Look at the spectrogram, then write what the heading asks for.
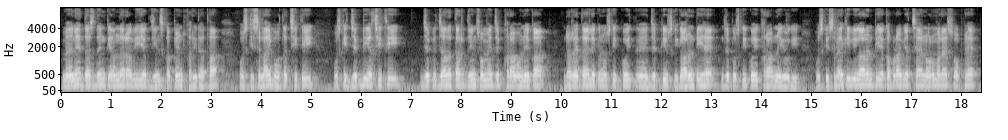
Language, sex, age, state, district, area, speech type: Hindi, male, 30-45, Rajasthan, Karauli, rural, spontaneous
